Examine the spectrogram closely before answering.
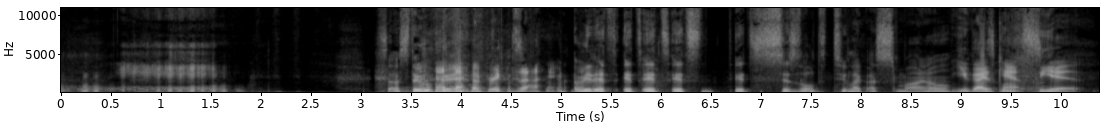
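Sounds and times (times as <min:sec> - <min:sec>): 
laughter: 0:00.2 - 0:02.3, 0:03.3 - 0:05.3
person imitating a goat bleat: 0:00.5 - 0:01.7
speech: 0:01.0 - 0:01.6, 0:03.2 - 0:10.3.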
